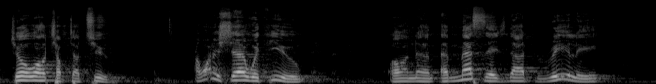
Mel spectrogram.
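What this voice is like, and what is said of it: West African accent. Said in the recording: “give me interpretation of accent... I don't have an accent. Your ear is what has an accent... I'm originally from Ghana, West Africa.”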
